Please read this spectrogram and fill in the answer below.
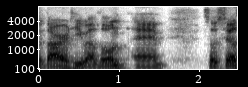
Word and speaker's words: Doherty: I'm very impressed with the pronunciation of Doherty.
